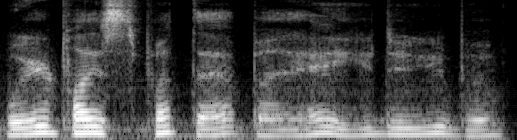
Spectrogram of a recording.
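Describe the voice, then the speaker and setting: A man's voice: medium pitch, fairly even intonation, normal speed, mellow. A man streaming a video game live, commenting casually and reading bits of on-screen text aloud.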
